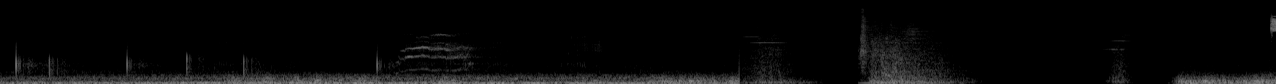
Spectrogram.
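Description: A pet cat being petted and scratched by its owner gives a short rising meow over steady low rumbling background, followed by soft breathy sighs and brief rustles before falling quiet.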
